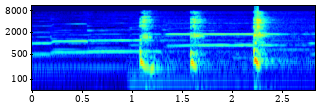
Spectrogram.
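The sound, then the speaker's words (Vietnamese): Three dry coughs from a man choking on cigarette smoke while nursing an unhealed chest wound. The short, evenly spaced bursts rise over a steady tonal musical background. “Hình như là bị sặc thuốc, Tả Trấn ho khan vài tiếng”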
